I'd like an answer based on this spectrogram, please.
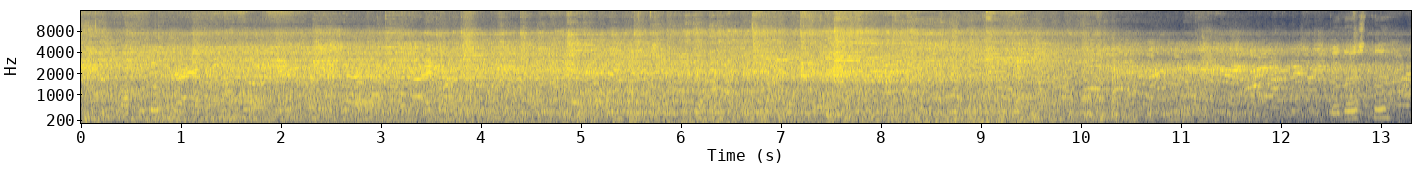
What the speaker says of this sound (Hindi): छपरा से सिवान जा रहा है जो ट्रेन है दोस्तों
